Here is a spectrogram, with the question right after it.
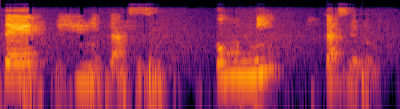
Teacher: tienen su sílaba tónica en la antepenúltima sílaba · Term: esdrújulas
